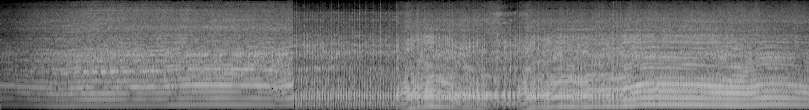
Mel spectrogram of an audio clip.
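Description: Stihl chainsaw cutting a trough into the top of a pine stump, the start of an artificial rot hole for pine hoverfly larvae. The engine runs at a steady high pitch, and its note sags and recovers a few times around halfway as the chain works into the wood.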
